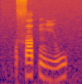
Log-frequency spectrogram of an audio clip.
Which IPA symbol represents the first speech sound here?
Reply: s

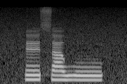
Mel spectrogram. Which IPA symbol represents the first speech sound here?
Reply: ɛ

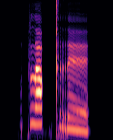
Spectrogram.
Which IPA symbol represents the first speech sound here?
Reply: p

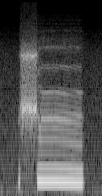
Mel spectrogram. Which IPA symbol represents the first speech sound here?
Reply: ʃ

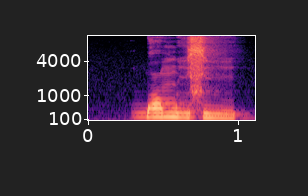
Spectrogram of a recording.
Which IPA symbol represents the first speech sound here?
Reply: ɡ͡b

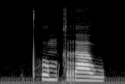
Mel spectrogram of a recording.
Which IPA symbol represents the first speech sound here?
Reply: pʰ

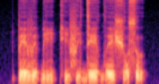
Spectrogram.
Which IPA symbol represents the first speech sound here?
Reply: p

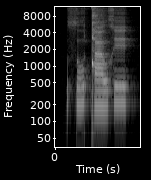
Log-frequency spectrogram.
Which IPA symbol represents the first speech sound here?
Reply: θ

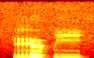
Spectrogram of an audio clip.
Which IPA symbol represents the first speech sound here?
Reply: r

